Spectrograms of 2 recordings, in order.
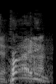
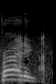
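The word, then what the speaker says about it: Pridie: Pretty? We got Pretty in here? No, it's Pridey. It's Pridey.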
